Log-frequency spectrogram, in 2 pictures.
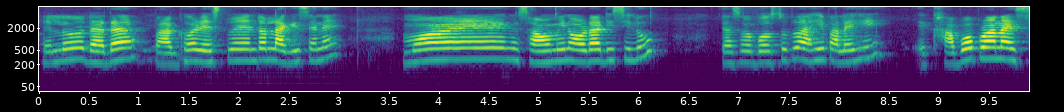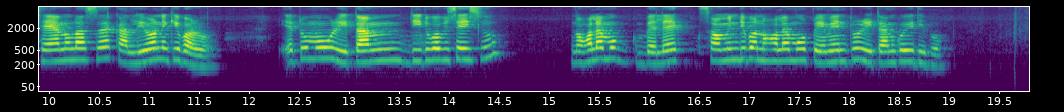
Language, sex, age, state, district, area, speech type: Assamese, female, 30-45, Assam, Dhemaji, rural, spontaneous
